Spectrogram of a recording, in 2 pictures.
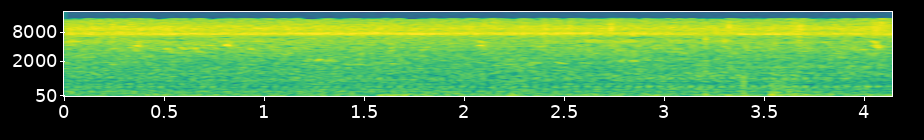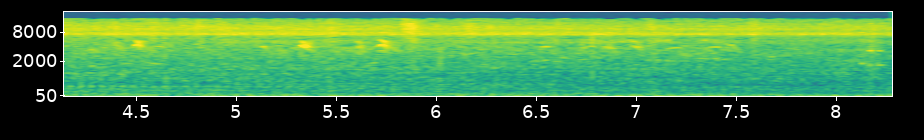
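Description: Faint, scattered high peeps from a brood of Japanese quail chicks, clustered a few seconds in, over a steady background hiss.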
